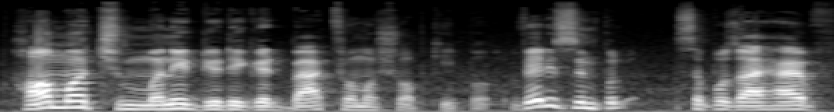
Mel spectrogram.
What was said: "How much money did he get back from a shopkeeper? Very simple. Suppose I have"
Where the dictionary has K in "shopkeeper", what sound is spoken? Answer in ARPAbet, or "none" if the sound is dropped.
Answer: K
